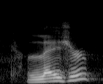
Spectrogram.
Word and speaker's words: leisure: Leisure, ocio, leisure escrito. Leisure, leisure. Both are correct.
